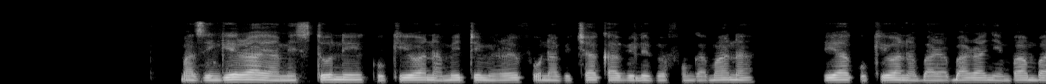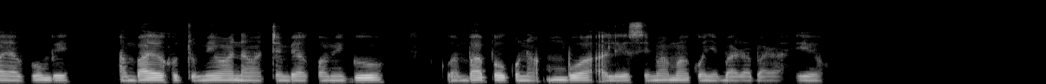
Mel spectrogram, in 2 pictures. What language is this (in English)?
Swahili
